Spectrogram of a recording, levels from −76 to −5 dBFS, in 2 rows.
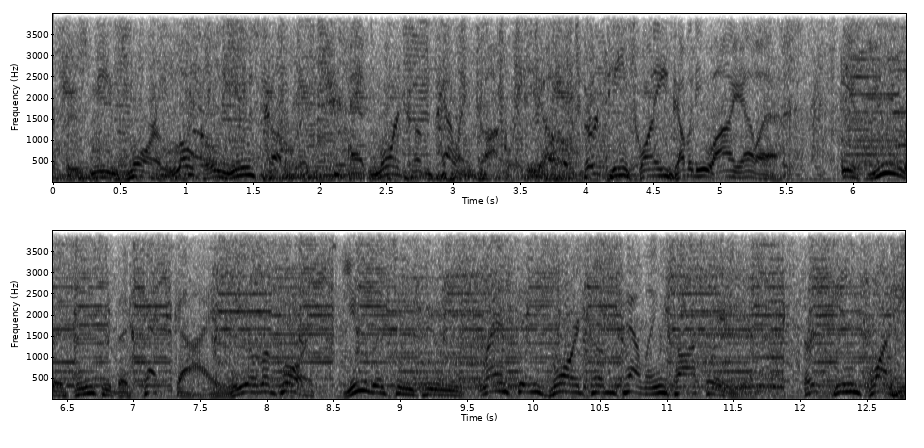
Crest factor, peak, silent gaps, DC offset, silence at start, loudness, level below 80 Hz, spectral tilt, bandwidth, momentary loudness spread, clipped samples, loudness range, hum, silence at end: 8 dB; 0 dBFS; none; 0.5%; 0 s; -8 LUFS; -24 dBFS; -10 dB/octave; 4 kHz; 3 LU; 0.2%; 1 LU; none; 0 s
